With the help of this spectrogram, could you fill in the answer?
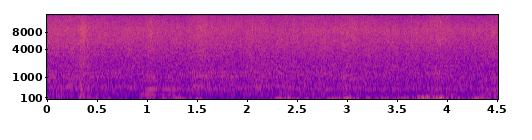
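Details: Arriving bees at a beehive, Xiaomi Yi action camera recording: a quiet, steady hum of wingbeats, rising slightly in the second half as insects come closer.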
